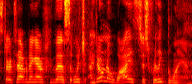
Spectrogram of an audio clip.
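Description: A woman speaks in a high pitch. Noticeable background noise sits behind her voice. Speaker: podcast co-host. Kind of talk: casual chat. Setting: home basement.

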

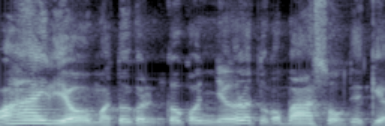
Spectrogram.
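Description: Speaking at a moderate pace, a man sounds animated, and his pitch varies in an ordinary way. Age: 30s. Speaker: business coach and motivational speaker. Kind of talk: motivational seminar talk.

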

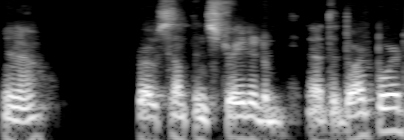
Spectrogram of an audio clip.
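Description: A man speaks with a New Jersey accent. His pace is moderate. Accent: New Jersey American. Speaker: blind darts player, retiree. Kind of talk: podcast interview.

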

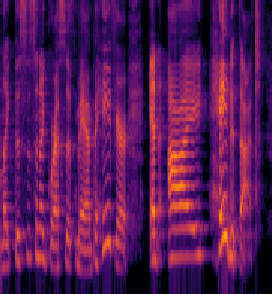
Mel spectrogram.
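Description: A woman raises and projects her high, bright and sharp voice at a moderate pace, her pitch swinging very widely. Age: 30s. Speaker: podcast co-host reviewing romantic comedies. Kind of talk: casual chat.

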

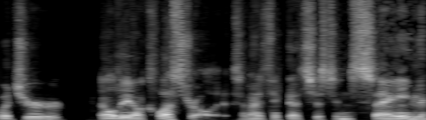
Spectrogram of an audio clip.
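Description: Close and dry with no echo, a man's voice moves at a fairly quick pace. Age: 50s. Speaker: physician and athlete. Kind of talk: interview. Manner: halting.

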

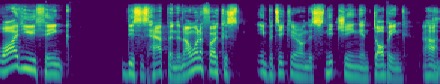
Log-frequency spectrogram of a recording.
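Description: In an Australian accent, a man speaks at medium pitch with a bright, sharp tone, the sound dry and close with no echo on a very clean recording with a silent background. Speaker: think tank researcher, podcast host. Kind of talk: interview.

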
